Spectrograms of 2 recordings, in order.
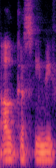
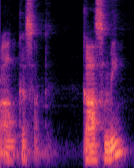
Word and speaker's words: Al Qasimi: family's last name is the Al Qasimi family, or Al Qasimi. That's how they pronounce it here, and it's very very old.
